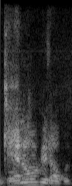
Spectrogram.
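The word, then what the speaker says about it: genome: 인간 유전체 사업이라고 하는 것은 뭐 영어로는 휴먼 지놈 프로젝트, 뭐 지놈이라고 우리는 읽는데 뭐 공식적인 우리나라 표현은 게놈이라고 되어 있던데, 그러니까 G를 E로 읽어서 게놈이라고 되어 있는데 영어로는 그냥 지놈이라고 읽어요.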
